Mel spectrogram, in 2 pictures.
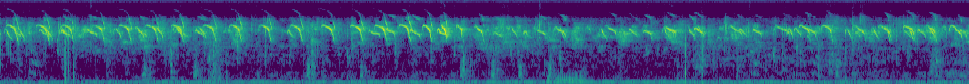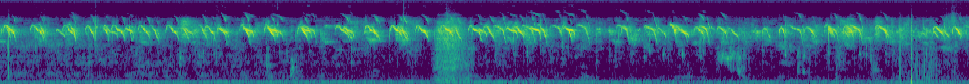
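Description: Peafowl chicks peeping, a rapid run of short high falling chirps, about four a second, going on without a break, over a faint low steady hum.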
